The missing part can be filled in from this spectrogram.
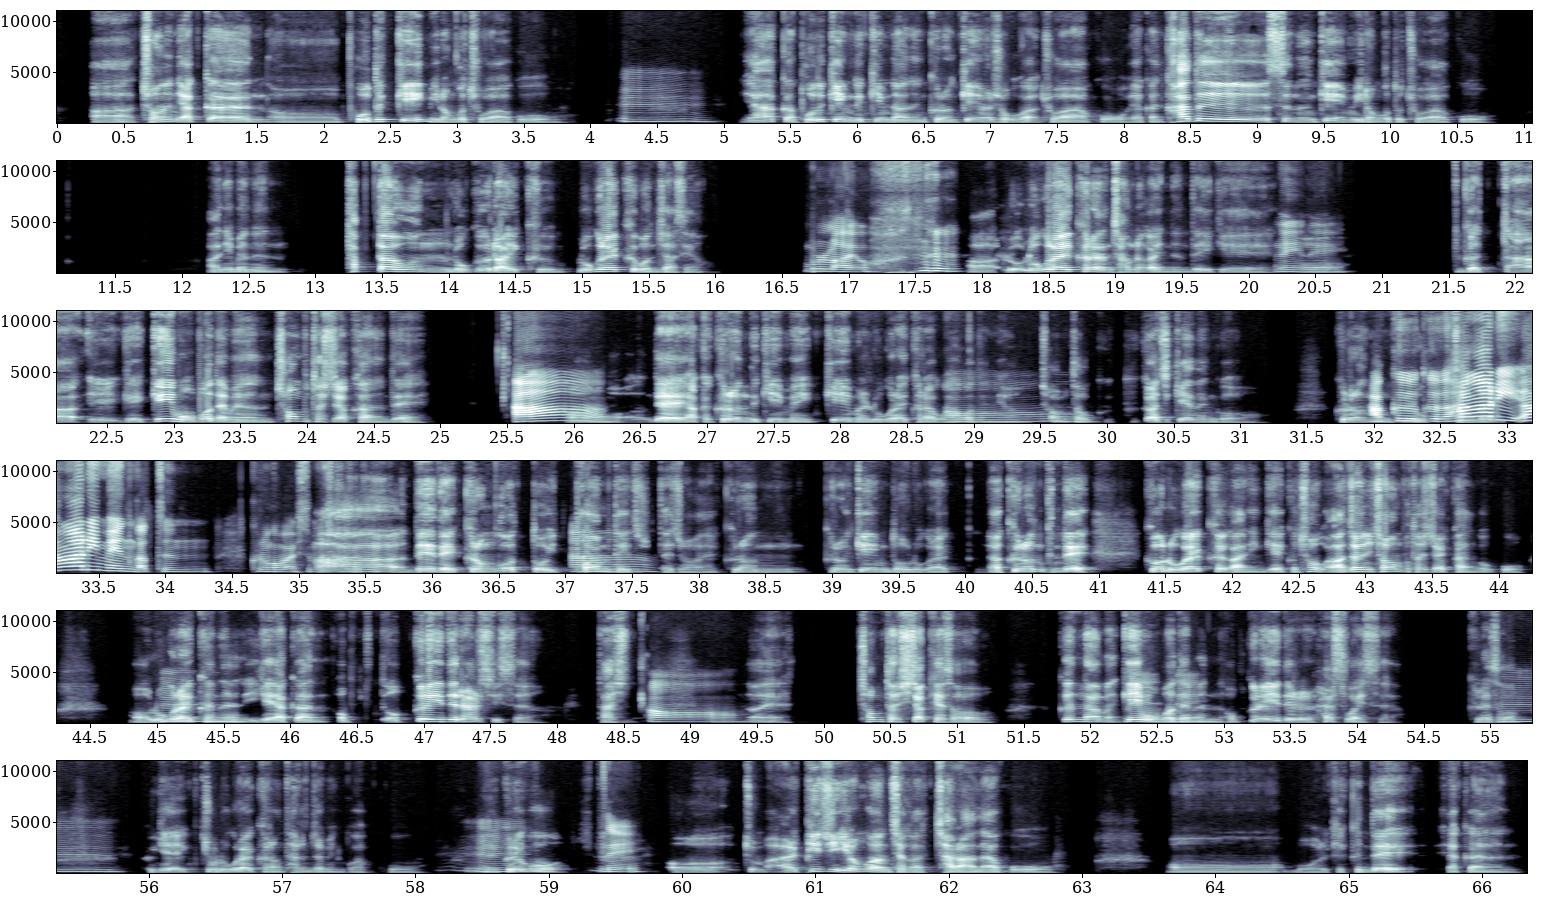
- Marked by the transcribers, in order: tapping; in English: "탑다운"; other background noise; laugh
- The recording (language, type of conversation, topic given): Korean, unstructured, 기분 전환할 때 추천하고 싶은 취미가 있나요?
